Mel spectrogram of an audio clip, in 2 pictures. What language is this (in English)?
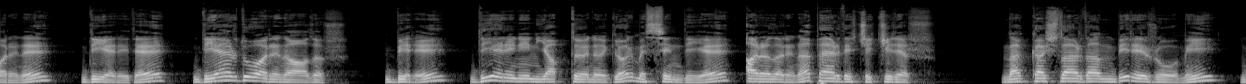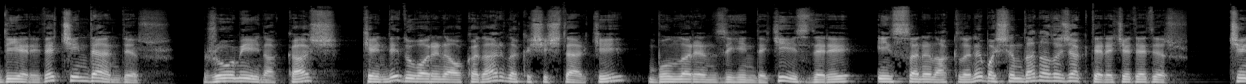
Turkish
